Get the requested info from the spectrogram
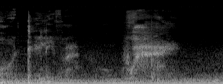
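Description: A man's voice as a short breathy whisper about halfway through, over a steady low hum.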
